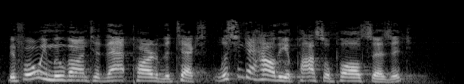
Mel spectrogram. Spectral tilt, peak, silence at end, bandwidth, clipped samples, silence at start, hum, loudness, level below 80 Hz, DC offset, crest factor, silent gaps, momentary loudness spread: -6 dB/octave; -4 dBFS; 0.55 s; 8.2 kHz; under 0.1%; 0.1 s; none; -20 LUFS; -60 dBFS; under 0.1%; 16 dB; none; 7 LU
